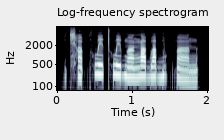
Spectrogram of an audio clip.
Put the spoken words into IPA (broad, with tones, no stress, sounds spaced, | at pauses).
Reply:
t͡ɕʰ ã˨ p̚ t̪ʰ w e˥˧ t̪ʰ w e˦ b ã˧ ŋ a˥˧ b a˥˧ b u˦ k̚ p ã˨˩ n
